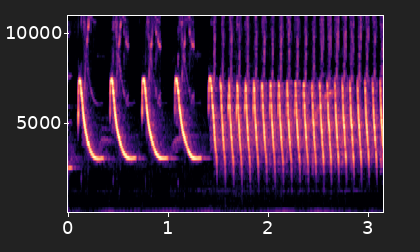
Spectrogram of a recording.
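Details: Canary tutor song for birds that have gone silent: four slow, drooping whistles, then an abrupt switch to a fast, buzzy, rattling trill, over a faint low hum.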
